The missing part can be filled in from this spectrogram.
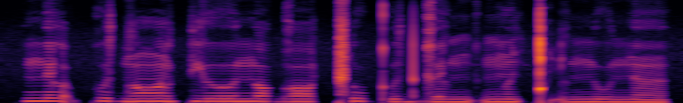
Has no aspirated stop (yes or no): yes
